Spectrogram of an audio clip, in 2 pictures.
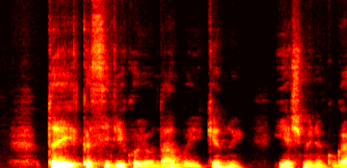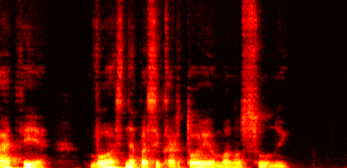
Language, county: Lithuanian, Tauragė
